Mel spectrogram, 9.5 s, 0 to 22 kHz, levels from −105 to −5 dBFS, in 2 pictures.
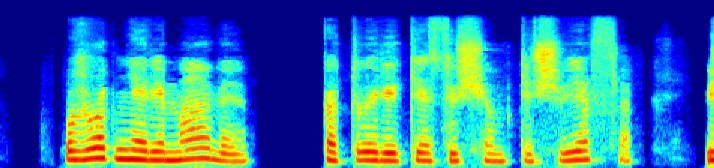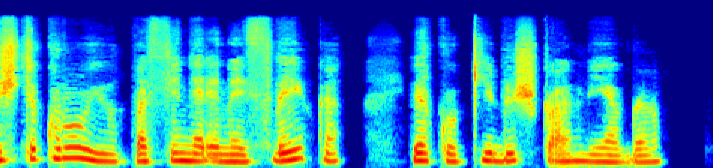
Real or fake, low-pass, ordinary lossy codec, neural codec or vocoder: fake; 14.4 kHz; AAC, 48 kbps; codec, 44.1 kHz, 2.6 kbps, DAC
